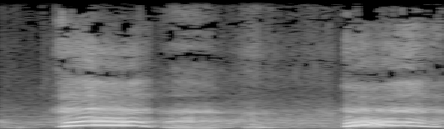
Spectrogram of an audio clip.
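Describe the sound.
A person demonstrates quick, shallow breathing high in the chest: two loud, raspy inhalations with a wheezy, strained tone, separated by a softer, breathy exhale.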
